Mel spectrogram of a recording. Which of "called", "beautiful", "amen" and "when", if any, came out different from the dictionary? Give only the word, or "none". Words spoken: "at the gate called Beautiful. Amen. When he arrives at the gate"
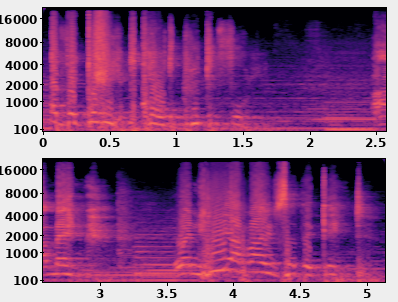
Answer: none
